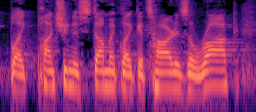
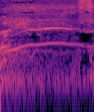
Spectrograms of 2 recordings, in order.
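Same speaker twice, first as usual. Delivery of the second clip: squealing laugh; 12 dB quieter than usual. Real, not acted. Laughing at his own story.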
